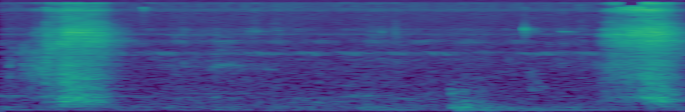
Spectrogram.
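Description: Two short, sharp, hissing bursts of air about three seconds apart, with a quiet breath between: sneezes.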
